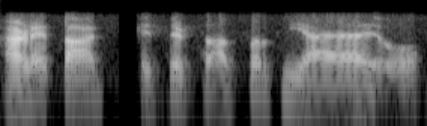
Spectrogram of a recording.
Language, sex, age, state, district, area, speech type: Sindhi, male, 45-60, Maharashtra, Thane, urban, conversation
